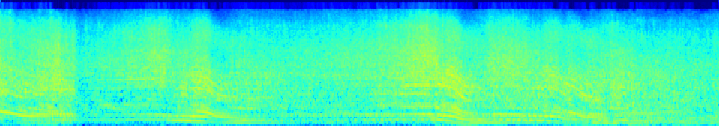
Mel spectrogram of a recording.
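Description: Several racing truck engines roar continuously in a sim racing league event at Rockingham, pitches sweeping up and down through gear changes as the pack runs close together, loud and steady with no voices.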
